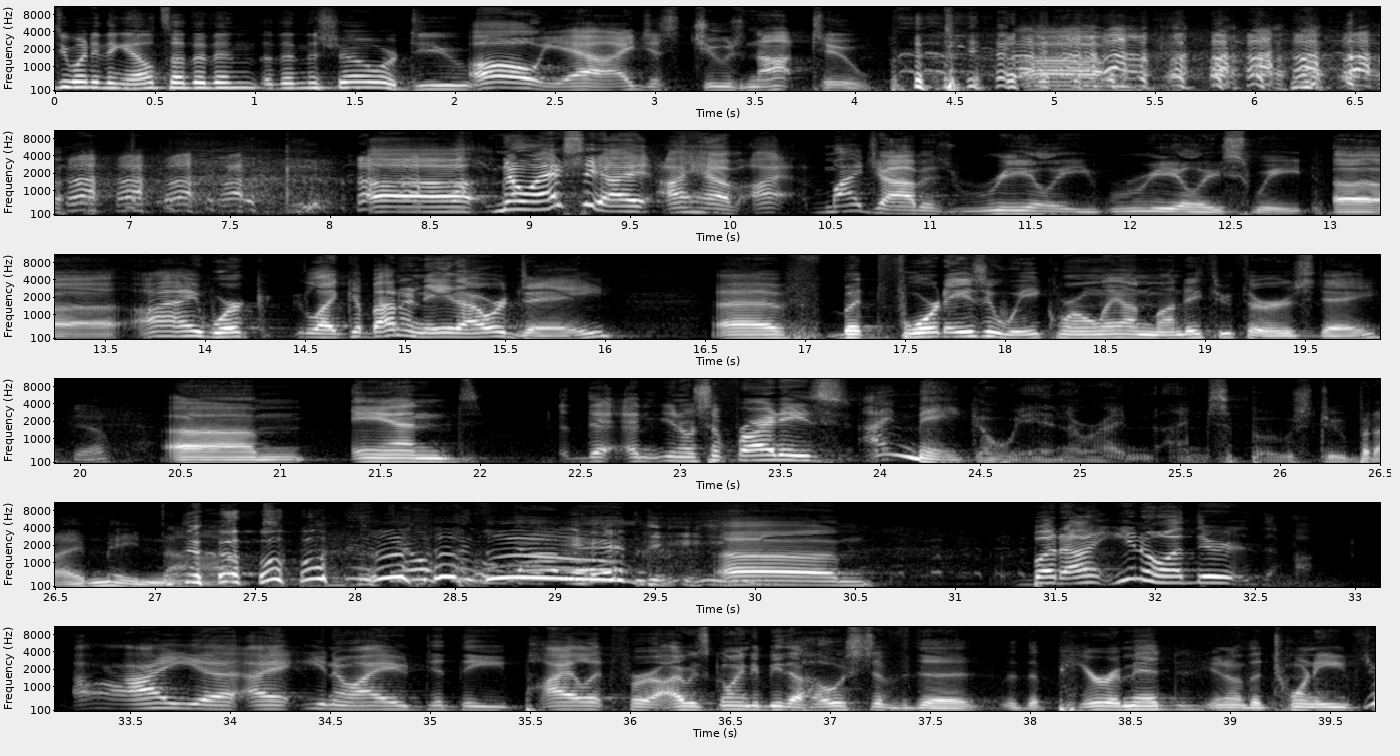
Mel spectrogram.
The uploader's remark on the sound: Live from LA! It's the fun filled live show from the Nokia Theater in downtown Los Angeles!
